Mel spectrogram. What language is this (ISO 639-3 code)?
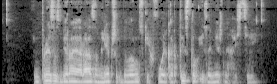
bel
